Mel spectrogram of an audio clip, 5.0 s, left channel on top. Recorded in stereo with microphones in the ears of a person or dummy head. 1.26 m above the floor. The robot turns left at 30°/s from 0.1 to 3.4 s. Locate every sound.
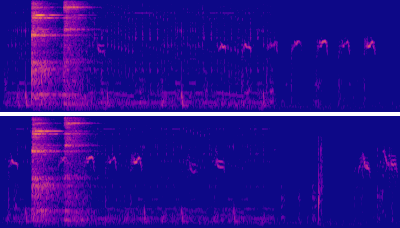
0.4 s breaking glass: 45° left (ahead or behind), 0.9 m; by 1.0 s 55° left (ahead or behind), 0.9 m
